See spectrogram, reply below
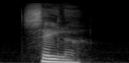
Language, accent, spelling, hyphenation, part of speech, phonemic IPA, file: English, UK, sailor, sail‧or, noun, /ˈseɪ.lə/, En-uk-sailor.ogg
- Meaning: A person who sails; one whose occupation is sailing or navigating ships or other waterborne craft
